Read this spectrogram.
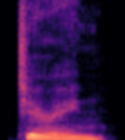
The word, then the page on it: CURE: British English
